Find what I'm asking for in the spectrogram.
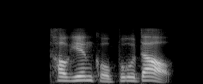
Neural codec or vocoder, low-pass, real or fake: codec, 16 kHz, 0.2 kbps, FocalCodec; 5.4 kHz; fake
